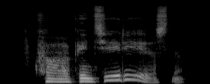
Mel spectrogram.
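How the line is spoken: Drawling. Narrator (Russian): протянул он

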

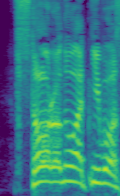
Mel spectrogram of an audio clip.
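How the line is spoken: Yelled. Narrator (Russian): заорал я

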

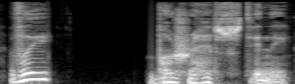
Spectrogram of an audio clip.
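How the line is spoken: Whisper. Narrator (Russian): прошептал госпоже Дёрн Пустельган

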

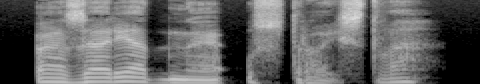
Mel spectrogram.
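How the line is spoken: Barely audible question. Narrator (Russian): Едва слышно спрашивает папа

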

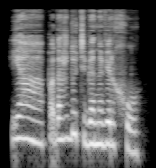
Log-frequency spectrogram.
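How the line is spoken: Quiet. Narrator (Russian): тихо произношу я

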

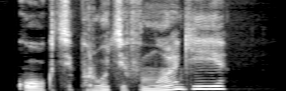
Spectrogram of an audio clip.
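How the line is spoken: Indignant hiss. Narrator (Russian): возмущался и прошипел

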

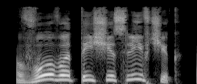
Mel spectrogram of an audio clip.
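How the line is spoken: Joyful. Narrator (Russian): радостно сказал мне Келлер

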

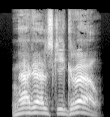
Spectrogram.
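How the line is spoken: Growling. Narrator (Russian): прорычал скрипач

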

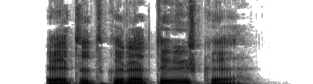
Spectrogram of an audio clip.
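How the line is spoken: Snorting. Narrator (Russian): фыркнул

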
